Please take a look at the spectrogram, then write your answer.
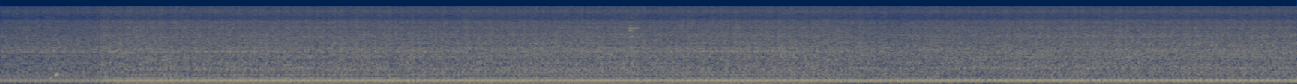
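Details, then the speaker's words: Honda del Sol started with a newly wired push-button starter switch, after new ground wires, a radiator fan swap and a distributor cap change: quiet, steady, even idle with no squeal, ticking or roughness; runs healthy. "Did that turn on? Yeah. Can't even hear it. I know."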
